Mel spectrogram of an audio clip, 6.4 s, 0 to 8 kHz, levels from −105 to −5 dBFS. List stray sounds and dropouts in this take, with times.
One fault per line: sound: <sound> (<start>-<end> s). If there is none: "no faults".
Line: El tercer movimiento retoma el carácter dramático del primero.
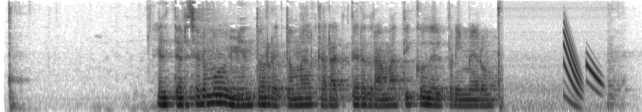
sound: chirp (5.6-6.1 s)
